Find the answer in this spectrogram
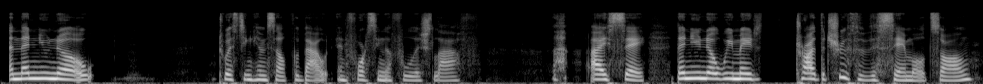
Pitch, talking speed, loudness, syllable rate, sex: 225 Hz, 155 wpm, -17 LUFS, 5.0 syllables/s, female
